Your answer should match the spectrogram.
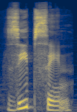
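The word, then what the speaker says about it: siebzehn: This is to make the pronunciation easier. Also the next number is slightly exceptional. Zepsane.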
